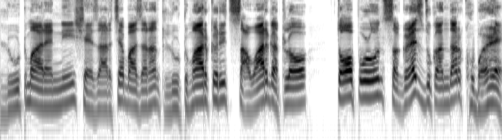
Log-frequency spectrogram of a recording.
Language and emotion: Goan Konkani, angry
